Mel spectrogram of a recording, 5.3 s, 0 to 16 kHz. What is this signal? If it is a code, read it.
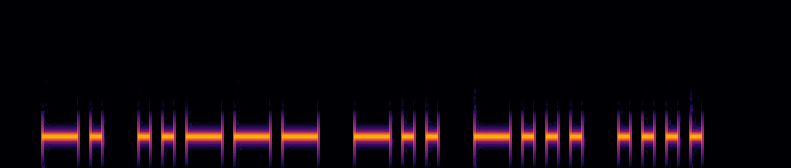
Morse code, heard as a keyed tone, about 15 wpm, 700 Hz. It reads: N2DBH
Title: USA Callsign DE Callsign - 5 Characters - 15wpm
